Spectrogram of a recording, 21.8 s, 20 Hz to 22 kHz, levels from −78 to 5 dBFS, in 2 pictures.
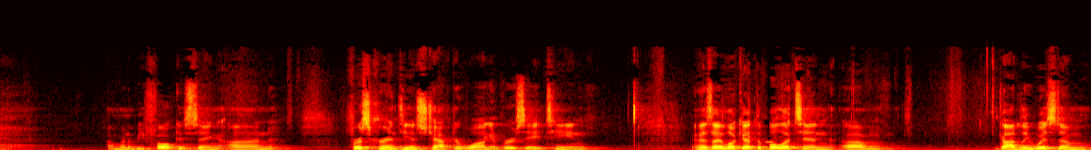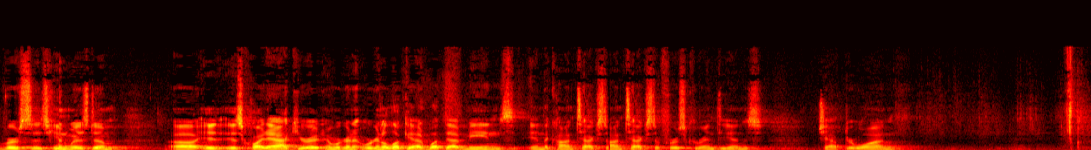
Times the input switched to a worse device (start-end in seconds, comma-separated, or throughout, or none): none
